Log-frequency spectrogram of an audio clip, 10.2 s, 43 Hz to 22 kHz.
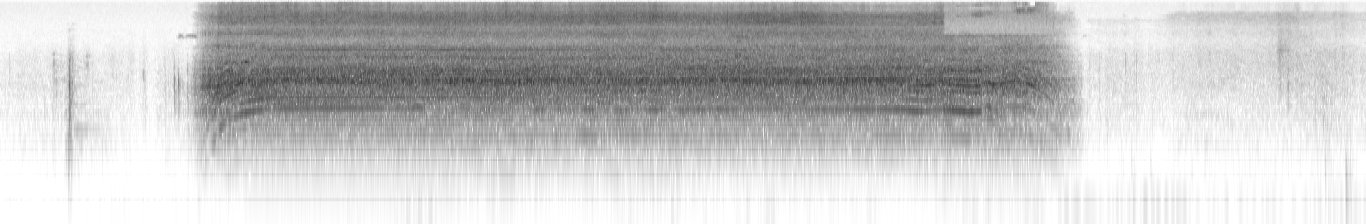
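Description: A Stihl chainsaw cuts and trims a freshly felled Christmas tree high in the mountains at 10,000 feet. One loud, close, steady engine whine runs about six seconds, starting and stopping abruptly, with no talking.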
